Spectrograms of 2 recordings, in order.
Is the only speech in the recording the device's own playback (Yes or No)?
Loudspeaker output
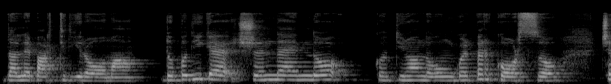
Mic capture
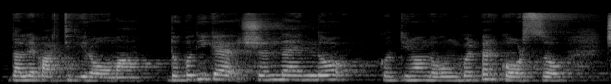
Yes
